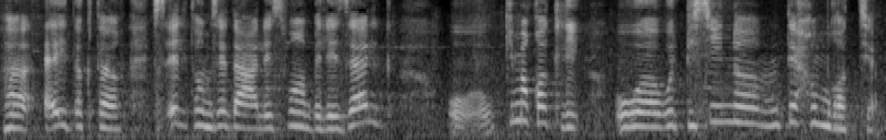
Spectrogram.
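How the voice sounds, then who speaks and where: A woman plays a friendly, efficient Tunisian secretary in a cartoon sitcom. Her voice is high and quick, with faint noise in the background. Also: lightly acted. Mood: helpful, coy. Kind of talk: animated sitcom dialogue.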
